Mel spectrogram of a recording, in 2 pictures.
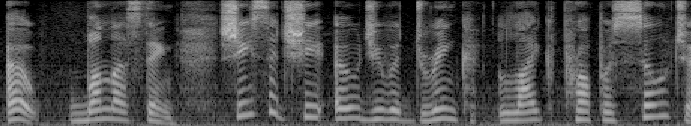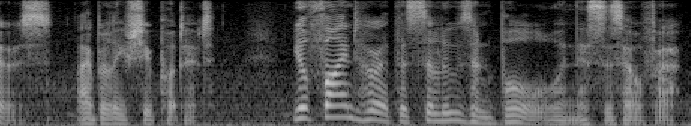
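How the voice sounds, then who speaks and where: An actor playing a calm, matter-of-fact doctor in a video game. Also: male voice, sits high, normal speed, a little hiss or hum. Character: calm, blunt male doctor, game character.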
